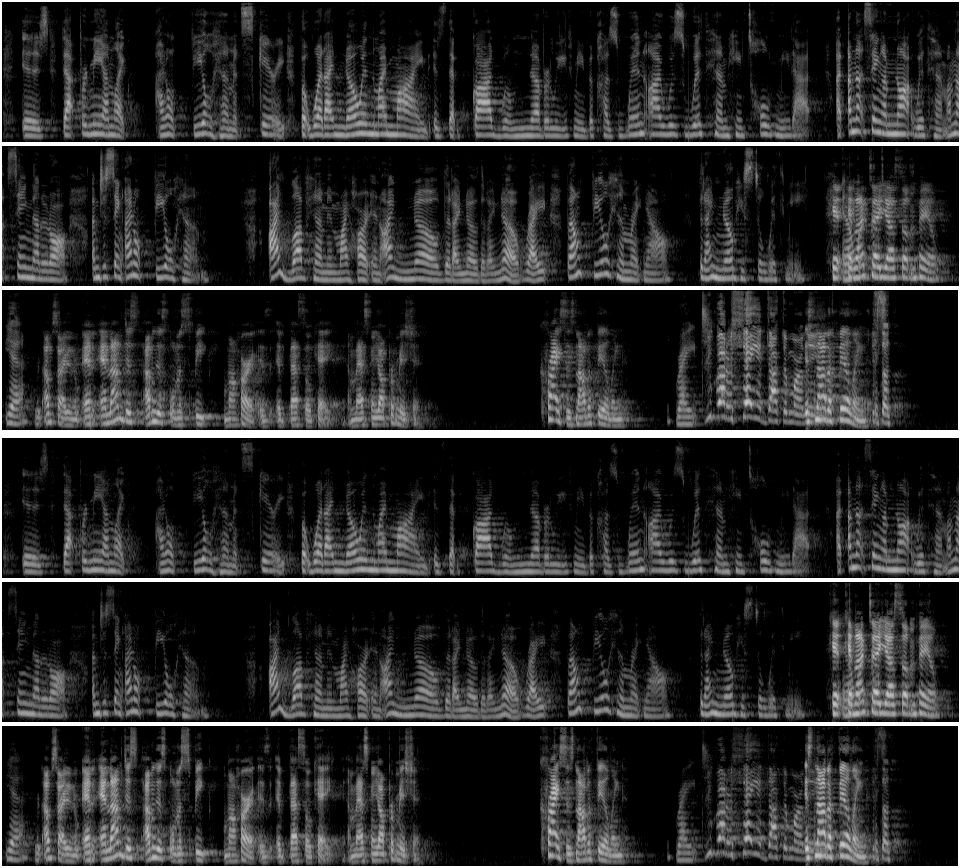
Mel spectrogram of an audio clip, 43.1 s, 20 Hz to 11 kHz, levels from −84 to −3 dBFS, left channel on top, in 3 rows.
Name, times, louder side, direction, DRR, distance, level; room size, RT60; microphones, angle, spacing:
voice 1, 0.0-1.9 2.3-12.1 12.5-17.5 18.0-24.4 24.8-26.4 26.7-27.3 28.8-29.1 38.8-39.4 41.8-42.0, left 3 dB, 50° left, 0.9 m, -39 dB
voice 2, 26.8-28.4 29.3-31.8 32.0-35.0 36.8-38.0 40.7-41.7, right 4 dB, 75° right, 1.5 m, -30 dB
voice 3, 39.3-41.0 41.9-42.0, left 5 dB, 65° left, 1.3 m, -34 dB
29.5 x 29.0 x 6.1 m
head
